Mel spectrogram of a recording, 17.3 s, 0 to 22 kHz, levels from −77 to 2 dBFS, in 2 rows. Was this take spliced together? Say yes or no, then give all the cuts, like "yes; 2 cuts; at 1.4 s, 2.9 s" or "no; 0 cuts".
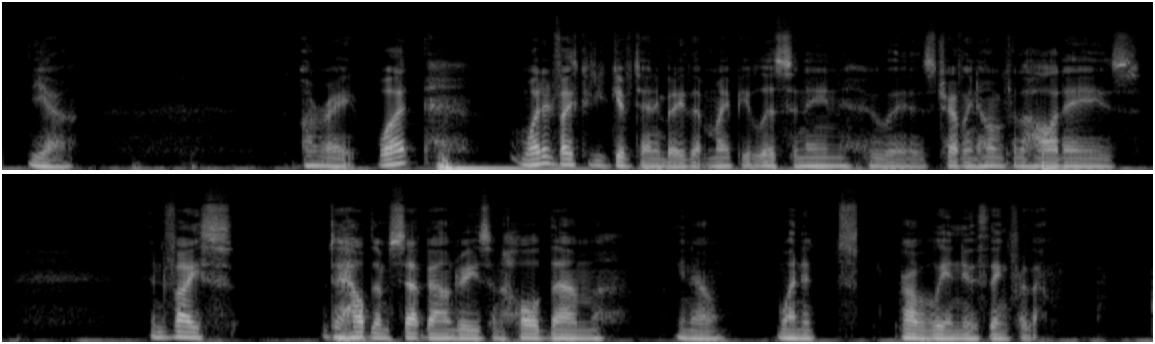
no; 0 cuts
